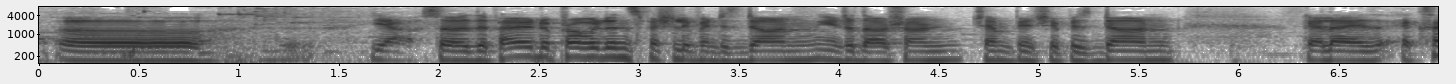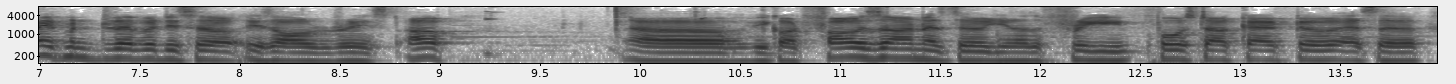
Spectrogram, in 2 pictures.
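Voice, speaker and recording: A man's voice: a little high, a bit bright. A man chatting casually as a live game streamer, rambling and repeating phrases as he thinks.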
